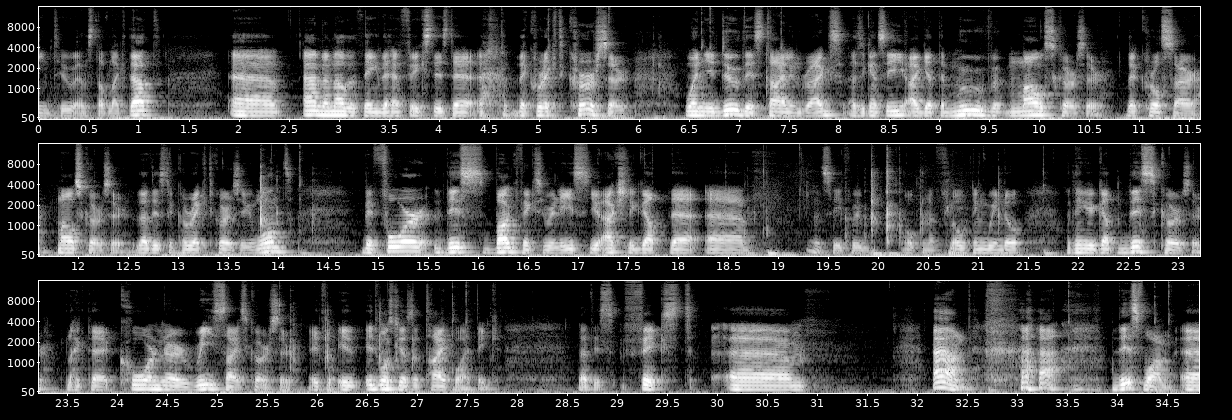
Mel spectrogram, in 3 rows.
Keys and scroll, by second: 5.6 super+f, 7.6 super+f, 9.0 super+f, 20.1 alt+super+Return, 26.6 shift+super+q, 30.3 shift+super+q.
